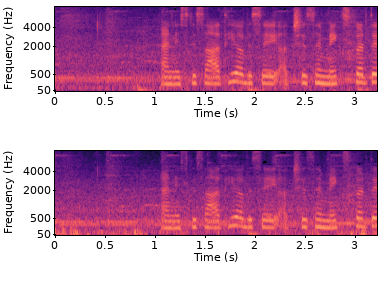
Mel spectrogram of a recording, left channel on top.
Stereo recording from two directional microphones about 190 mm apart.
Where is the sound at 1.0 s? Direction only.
15° left (ahead or behind).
